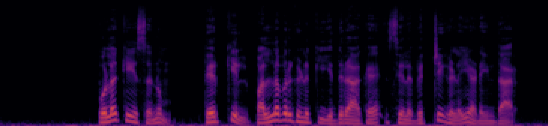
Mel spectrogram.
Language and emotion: Tamil, neutral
